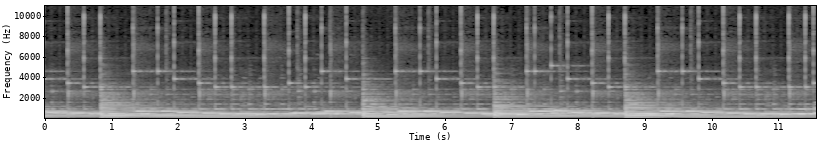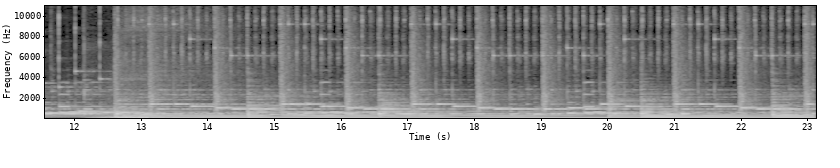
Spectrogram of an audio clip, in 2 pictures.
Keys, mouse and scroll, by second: 0.4 shift+middle click, 0.9 shift+middle click, 1.4 scroll up 2, 1.6 shift+middle click, 2.1 scroll up 1, 2.1 middle click, 3.0 scroll down 1, 3.4 middle click, 3.8 scroll down 2, 4.9 Tab, 5.5 middle click, 7.6 l, 9.1 click, 12.0 middle click, 13.1 scroll up 2, 13.4 shift+middle click, 15.9 l, 16.3-16.7 scroll down 3, 16.7 middle click, 17.4-17.7 scroll up 1, 17.7 middle click, 19.9 click.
